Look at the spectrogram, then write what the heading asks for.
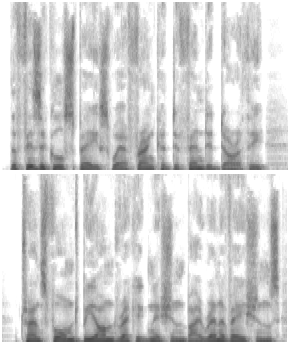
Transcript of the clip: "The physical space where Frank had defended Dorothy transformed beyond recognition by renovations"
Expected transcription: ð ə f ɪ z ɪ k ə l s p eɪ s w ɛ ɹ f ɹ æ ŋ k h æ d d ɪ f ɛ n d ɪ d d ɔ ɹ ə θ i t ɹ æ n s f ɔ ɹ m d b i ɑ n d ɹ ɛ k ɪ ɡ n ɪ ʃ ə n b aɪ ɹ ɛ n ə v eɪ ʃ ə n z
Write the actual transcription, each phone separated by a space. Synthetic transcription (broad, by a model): ð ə f ɪ z ɪ k ə l s p eɪ s w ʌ ɹ f ɹ æ ŋ k h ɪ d d ɪ f ɛ n d ɪ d d ɔ ɹ ə θ i t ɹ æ n s f ɔ ɹ m b i ɑ n d ɹ ɛ k ɪ ɡ n ɪ ʃ ə n b aɪ ɹ ɛ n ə v eɪ ʃ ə n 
